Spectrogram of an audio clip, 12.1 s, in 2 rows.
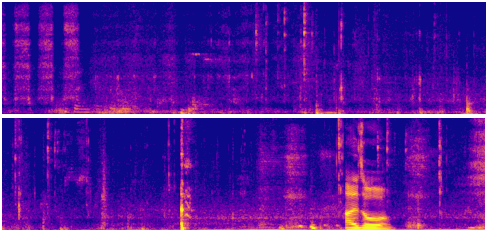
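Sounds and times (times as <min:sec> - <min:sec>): man chewing: 0:01.6 - 0:12.0.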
